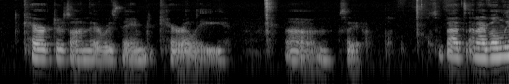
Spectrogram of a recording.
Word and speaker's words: Carol-Lee: It's Carol-Lee. It's like Carol with 2 E's is how you say it.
